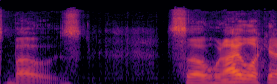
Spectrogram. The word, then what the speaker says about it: Boaz: I said oh so your last name is Boaz she went no it's Bose so when I look at I think of Bose but um we always pronounce it as Boaz um huh and Boaz is the one who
